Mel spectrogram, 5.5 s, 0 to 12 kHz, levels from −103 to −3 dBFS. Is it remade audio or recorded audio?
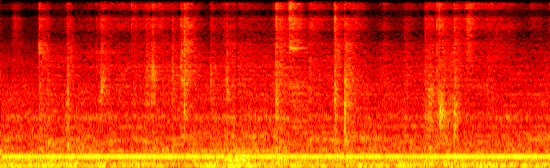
remade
